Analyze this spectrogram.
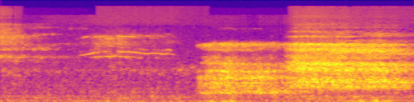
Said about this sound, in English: we're just going to start with taking a couple big breaths. Let it out through your mouth and just let your head sink into it.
